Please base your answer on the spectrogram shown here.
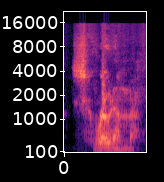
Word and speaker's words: scrotum: Scrotum. It's called a scrotum, okay? Yeah, you don't read those. It rhymes with bodum.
